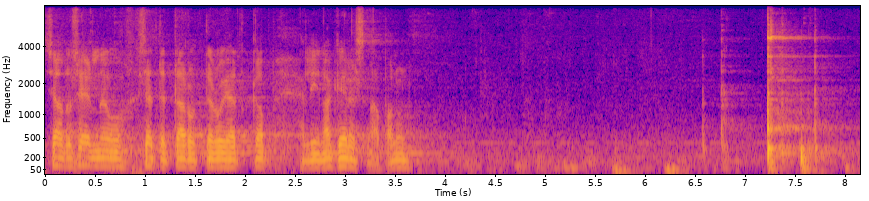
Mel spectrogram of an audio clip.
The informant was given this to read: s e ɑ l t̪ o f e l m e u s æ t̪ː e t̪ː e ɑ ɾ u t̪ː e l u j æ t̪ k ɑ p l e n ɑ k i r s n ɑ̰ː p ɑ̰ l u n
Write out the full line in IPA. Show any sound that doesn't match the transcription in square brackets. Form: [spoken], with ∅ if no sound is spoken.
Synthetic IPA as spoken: s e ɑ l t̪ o [s] e l [n] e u s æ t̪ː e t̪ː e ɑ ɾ u t̪ː e l u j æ t̪ k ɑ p l [i] n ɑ k [e] r s n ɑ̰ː p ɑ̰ l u n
